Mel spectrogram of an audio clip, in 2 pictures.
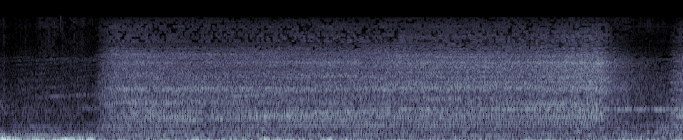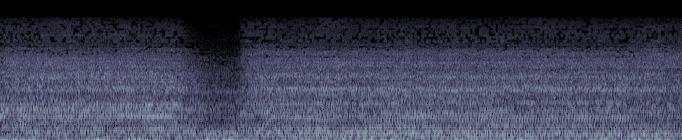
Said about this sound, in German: Oh, da kommt eine S-Bahn.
